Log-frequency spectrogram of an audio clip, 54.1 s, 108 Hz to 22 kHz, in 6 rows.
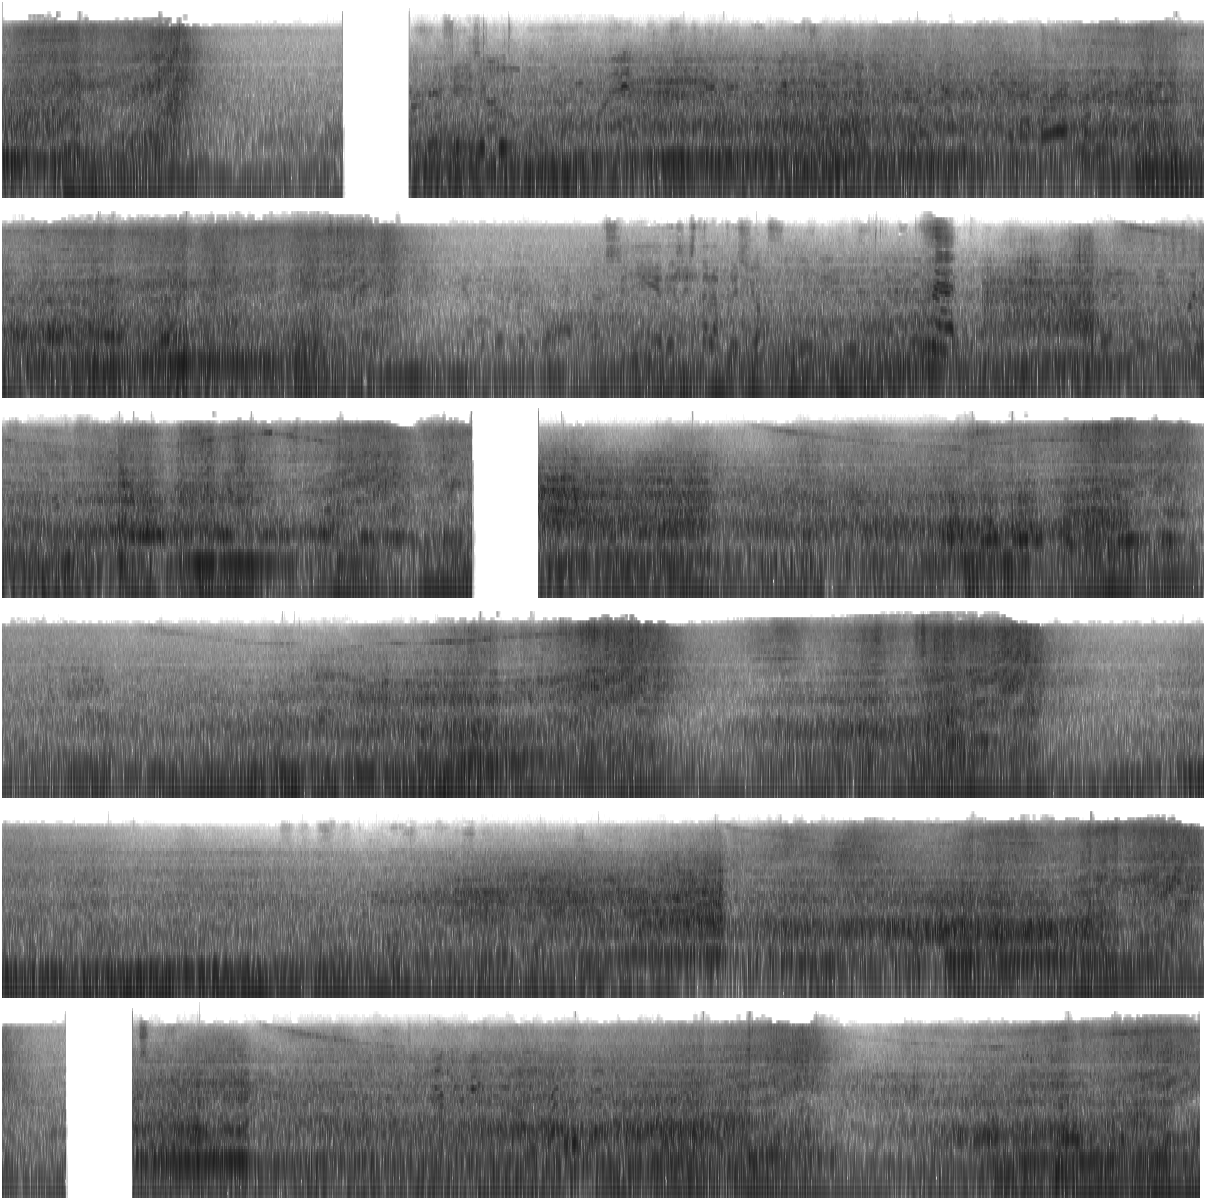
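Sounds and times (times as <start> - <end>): diesel truck engines racing: 0.0 - 54.0.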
